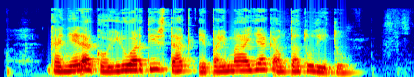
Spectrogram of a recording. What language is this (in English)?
Basque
